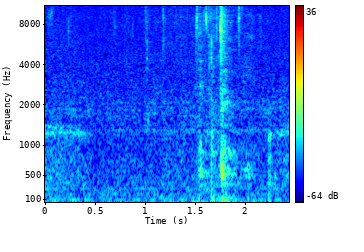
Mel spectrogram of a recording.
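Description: Near silence, then a few faint short clicks and squelches about one and a half seconds in as a knife cuts through the leg joint of a poached pheasant on a wooden board.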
